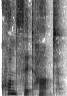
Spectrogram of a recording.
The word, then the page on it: quonset hut: British English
